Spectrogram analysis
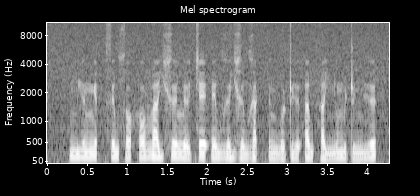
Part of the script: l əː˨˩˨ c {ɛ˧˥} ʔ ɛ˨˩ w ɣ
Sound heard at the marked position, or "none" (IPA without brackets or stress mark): ɛ˧˥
